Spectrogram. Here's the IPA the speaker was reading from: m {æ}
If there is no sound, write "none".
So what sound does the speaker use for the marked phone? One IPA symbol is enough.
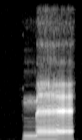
æ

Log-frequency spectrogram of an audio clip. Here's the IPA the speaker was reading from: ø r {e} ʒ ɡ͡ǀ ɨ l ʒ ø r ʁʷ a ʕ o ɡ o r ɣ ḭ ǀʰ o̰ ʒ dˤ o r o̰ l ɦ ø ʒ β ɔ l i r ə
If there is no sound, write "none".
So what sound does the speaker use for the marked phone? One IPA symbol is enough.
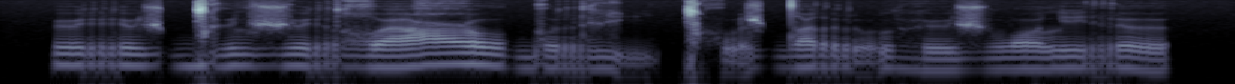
ø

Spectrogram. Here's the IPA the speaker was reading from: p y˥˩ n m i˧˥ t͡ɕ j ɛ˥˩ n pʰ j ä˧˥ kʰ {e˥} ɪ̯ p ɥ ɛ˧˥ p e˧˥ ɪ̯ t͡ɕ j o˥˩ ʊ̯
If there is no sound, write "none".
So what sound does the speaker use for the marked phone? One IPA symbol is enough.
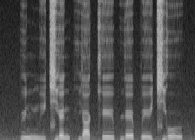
e˥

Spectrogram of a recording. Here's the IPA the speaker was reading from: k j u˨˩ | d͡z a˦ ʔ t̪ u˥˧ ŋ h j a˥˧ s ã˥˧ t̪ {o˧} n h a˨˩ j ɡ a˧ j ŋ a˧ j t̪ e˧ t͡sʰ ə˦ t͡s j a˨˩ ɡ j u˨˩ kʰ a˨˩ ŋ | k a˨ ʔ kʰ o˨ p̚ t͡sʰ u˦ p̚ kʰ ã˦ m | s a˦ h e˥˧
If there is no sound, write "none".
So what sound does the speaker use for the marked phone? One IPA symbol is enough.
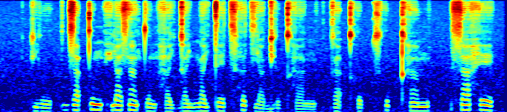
o˨˩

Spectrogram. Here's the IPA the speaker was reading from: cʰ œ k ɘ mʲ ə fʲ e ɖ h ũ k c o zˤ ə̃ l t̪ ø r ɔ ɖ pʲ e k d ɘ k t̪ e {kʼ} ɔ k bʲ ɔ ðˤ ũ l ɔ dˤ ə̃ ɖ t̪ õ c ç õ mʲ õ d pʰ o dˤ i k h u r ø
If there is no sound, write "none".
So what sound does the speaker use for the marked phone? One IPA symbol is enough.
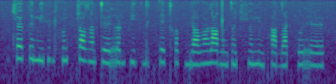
kʰ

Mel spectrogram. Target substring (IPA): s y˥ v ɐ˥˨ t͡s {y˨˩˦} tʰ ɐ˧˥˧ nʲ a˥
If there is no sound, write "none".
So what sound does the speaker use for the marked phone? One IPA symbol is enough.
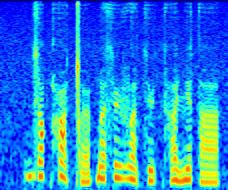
y˧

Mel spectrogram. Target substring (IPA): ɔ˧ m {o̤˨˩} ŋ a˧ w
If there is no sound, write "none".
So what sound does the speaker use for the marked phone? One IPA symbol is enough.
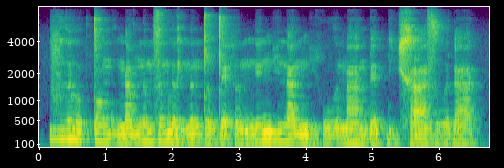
o̤˨˩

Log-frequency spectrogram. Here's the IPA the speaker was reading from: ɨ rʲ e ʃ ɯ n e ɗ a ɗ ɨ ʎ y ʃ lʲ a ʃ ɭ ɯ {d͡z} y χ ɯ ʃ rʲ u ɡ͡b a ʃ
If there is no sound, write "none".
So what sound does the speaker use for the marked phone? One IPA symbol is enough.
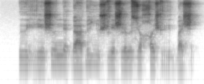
z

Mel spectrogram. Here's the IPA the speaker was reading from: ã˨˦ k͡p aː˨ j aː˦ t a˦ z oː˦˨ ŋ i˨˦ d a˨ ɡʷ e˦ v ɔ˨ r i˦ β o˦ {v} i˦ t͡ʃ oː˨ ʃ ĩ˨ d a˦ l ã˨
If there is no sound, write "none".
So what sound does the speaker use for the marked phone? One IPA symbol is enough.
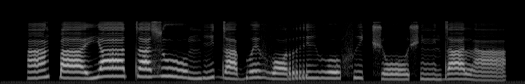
f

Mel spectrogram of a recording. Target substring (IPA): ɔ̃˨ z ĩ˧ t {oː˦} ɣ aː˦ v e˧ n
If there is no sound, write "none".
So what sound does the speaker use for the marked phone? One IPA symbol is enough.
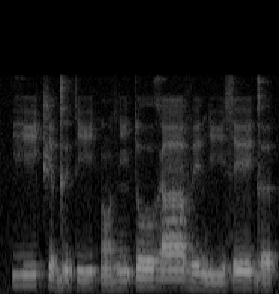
oː˦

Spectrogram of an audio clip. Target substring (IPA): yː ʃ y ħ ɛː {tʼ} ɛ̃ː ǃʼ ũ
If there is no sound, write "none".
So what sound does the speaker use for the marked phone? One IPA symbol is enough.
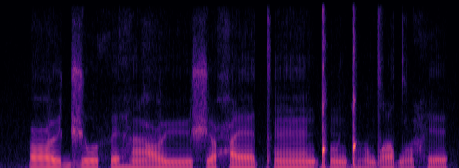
tʼ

